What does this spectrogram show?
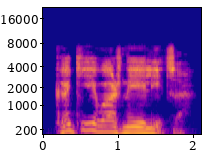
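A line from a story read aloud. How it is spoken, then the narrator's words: Booming. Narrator (Russian): прогудел он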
